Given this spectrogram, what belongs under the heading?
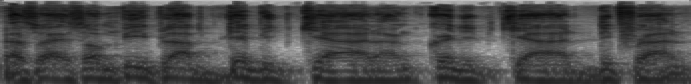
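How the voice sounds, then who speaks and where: Vocal fry marks the very deep, low pitch of this man's voice. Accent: Jamaican. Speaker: dub poet, radio host. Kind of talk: radio talk show monologue.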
